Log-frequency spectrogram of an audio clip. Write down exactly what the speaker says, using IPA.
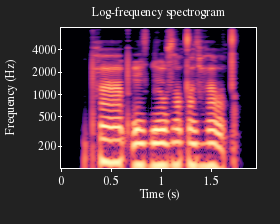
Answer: pʰãːpʼẽzdə̃o̯ zə̃tˤə̃z ɦãtˤ

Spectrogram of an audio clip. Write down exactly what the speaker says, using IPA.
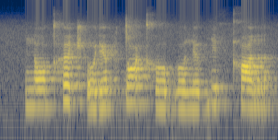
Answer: nɔ˨˩kʰɐ˦t͡ʃʼo˨˩ ɾʲɐ˦˨fdˤa˦˨ kʰo˨˩bo˨˩nɘ˨˩ bi˦˨θqʰa˦r

